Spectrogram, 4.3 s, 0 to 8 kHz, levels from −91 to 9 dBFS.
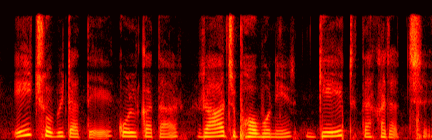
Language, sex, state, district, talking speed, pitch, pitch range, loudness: Bengali, female, West Bengal, Kolkata, 110 wpm, 215 Hz, 195-235 Hz, -27 LUFS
